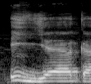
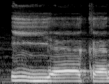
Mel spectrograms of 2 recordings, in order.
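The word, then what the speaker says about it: إِيَّاكَ: Nabr itu adalah penekanan yang harus kita lakukan pada huruf ya bertasydid. Jadi ditekan iyyaka na'budu wa iyyaka nasta'in. Jadi ada beberapa orang yang membacanya tanpa penekanan, bahkan seperti tidak mentasydidkan sama sekali menjadi iyyaka na'budu.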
